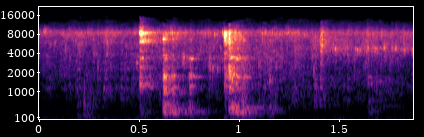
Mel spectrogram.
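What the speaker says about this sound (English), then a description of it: "Excuse me while I beat my eggs." Eggs being beaten in a bowl with a utensil, giving a few quick scraping, clicking strokes, with two sharper clinks near the start, close and fairly quiet, with no talking.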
